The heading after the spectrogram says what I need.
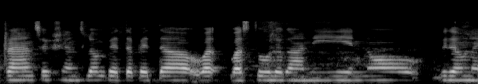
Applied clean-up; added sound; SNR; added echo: none; none; none; none.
